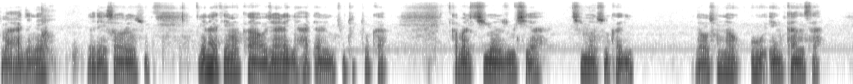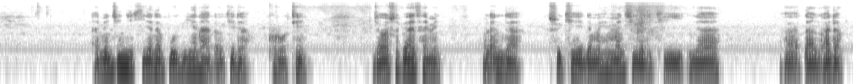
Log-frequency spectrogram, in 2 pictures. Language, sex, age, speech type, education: Hausa, male, 15-29, spontaneous, tertiary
